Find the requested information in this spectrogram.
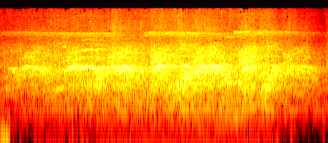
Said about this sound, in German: Dieses Mal wurde der Gedenkakt zu einer Demonstrationsveranstaltung. Während einige der Zuschauer Staatspräsident Petr Pavel auspfiffen, skandierte eine große Menge seinen Namen.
